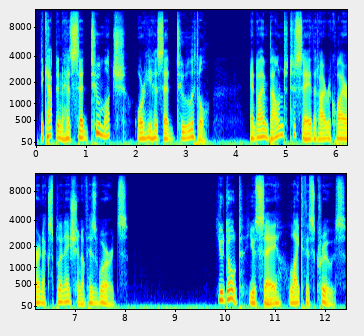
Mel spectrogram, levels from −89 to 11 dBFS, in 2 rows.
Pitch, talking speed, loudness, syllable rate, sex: 110 Hz, 155 wpm, -19 LUFS, 4.3 syllables/s, male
